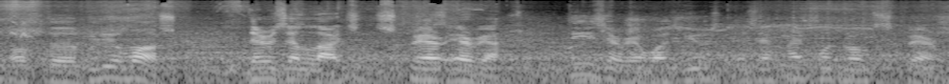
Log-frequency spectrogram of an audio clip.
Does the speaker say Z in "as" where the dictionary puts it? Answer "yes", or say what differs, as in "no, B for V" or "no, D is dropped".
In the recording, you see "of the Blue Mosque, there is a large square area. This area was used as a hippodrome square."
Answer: yes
